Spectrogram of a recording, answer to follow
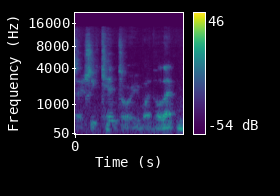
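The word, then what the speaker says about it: Centauri: Everyone says Alpha Centtory, but it's actually Kentory by the Latin pronunciation.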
